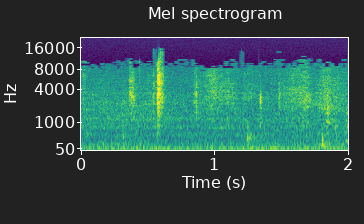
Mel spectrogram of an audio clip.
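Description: Steady low rumble of a car idling, heard from inside the cabin with the driver's door open, with a few light clicks and rustles as someone climbs in with a paper bag.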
